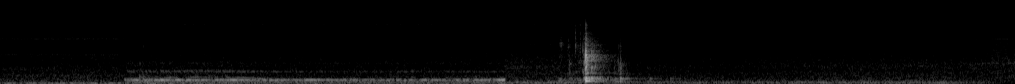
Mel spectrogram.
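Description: A homemade 3-inch PVC pipe tilting mouse trap tipping down and its PVC cap door falling shut: one sharp plastic clack about six seconds in, with a brief rattle after, the sign that a mouse has gone to the back and the trap has sprung. A low steady hum runs for a few seconds before it.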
